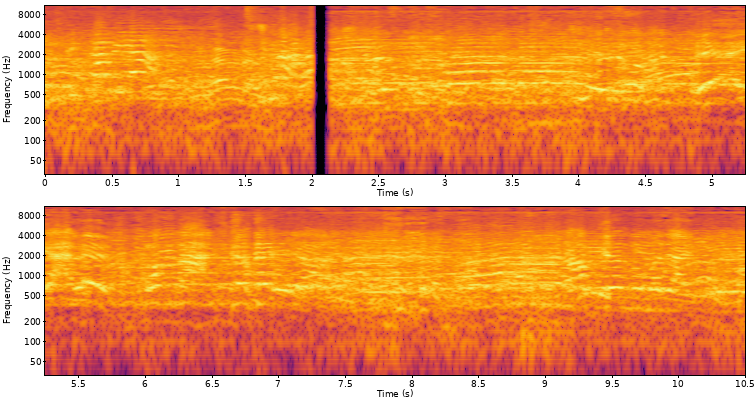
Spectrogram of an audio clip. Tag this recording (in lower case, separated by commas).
chatter, speech, inside a large room or hall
